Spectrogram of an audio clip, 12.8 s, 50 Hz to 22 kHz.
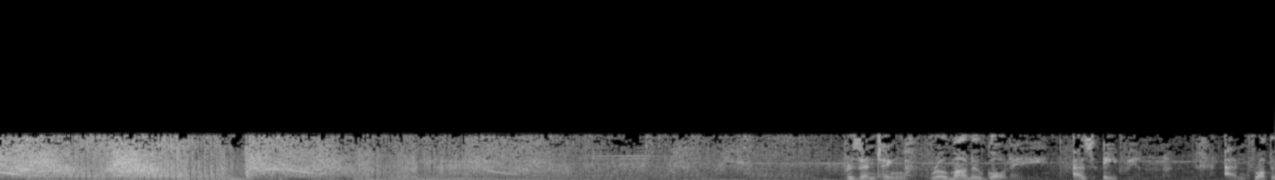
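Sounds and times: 
gunfire barrage: 0.0s - 7.8s
rumbling booms: 1.8s - 8.6s
speech: 8.5s - 12.7s.

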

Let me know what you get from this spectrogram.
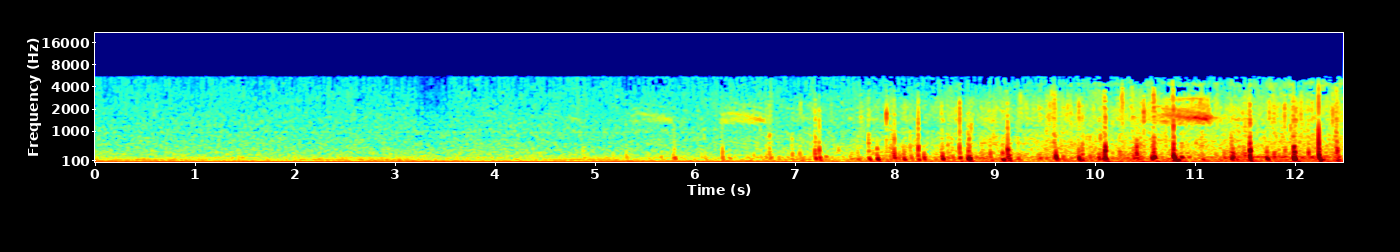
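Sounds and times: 
horses' hooves clip-clopping at a canter: 5.3s - 12.4s.

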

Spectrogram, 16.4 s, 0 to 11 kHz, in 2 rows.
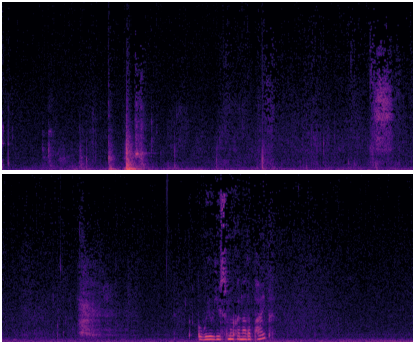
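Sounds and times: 
heavy door thunk: 2.1s - 3.0s
speech: 12.2s - 13.8s.

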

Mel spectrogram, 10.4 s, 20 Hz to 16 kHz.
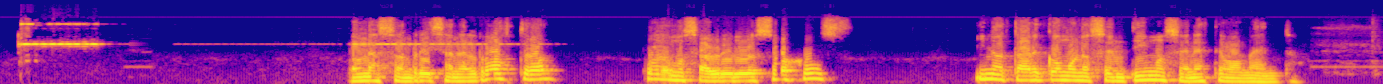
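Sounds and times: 
meditation bell strike ringing: 0.1s - 4.2s
speech: 2.6s - 6.4s, 7.3s - 9.8s.

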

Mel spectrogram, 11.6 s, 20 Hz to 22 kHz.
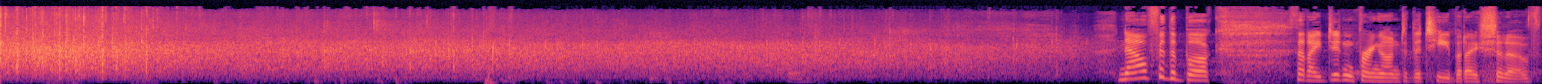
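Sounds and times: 
audience applause: 0.0s - 8.2s
speech: 8.4s - 11.5s.

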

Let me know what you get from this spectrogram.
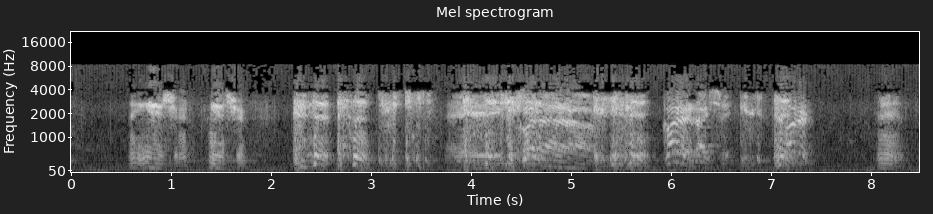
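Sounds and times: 
speech: 0.6s - 8.4s
two people coughing deliberately: 2.2s - 5.8s.

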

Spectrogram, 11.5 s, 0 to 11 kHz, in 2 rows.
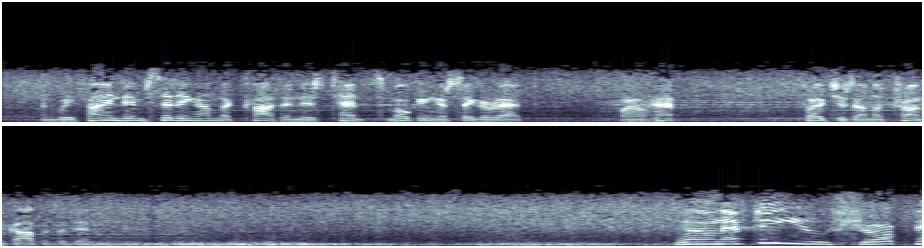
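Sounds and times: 
heavy rain falling at night outside a carnival tent: 0.0s - 11.5s
speech: 0.2s - 4.4s, 5.0s - 6.9s, 10.0s - 11.5s.

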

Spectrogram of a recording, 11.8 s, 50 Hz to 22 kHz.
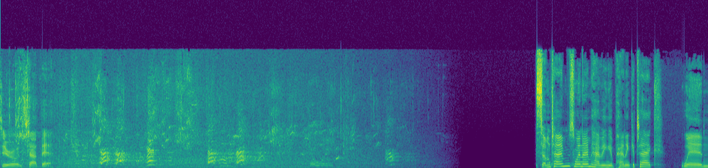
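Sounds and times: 
speech: 0.0s - 1.0s, 9.0s - 11.7s
steady outdoor hum: 0.0s - 7.5s
dog barking at a dog park: 1.6s - 4.6s, 6.4s - 7.0s.

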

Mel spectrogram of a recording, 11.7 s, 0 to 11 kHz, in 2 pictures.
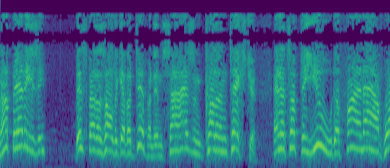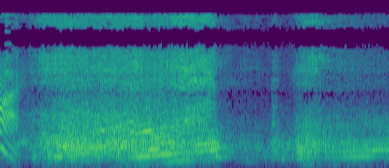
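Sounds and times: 
speech: 0.0s - 6.8s
car driving off: 6.2s - 11.6s.

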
